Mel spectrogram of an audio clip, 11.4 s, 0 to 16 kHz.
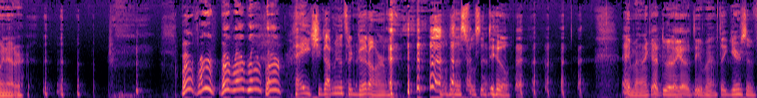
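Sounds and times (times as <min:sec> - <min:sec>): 
speech: 0:00.0 - 0:00.8, 0:02.7 - 0:08.0, 0:09.3 - 0:11.3
laughter: 0:00.4 - 0:02.2, 0:05.8 - 0:09.0
man barking like a dog with his voice: 0:02.7 - 0:04.3.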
